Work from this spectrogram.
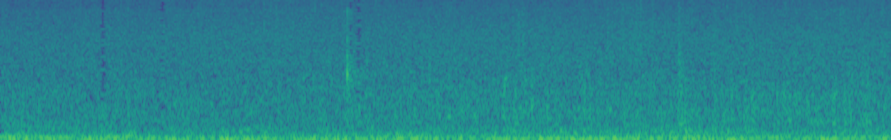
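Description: Heavy rainstorm in Denver with water flooding around trash cans outdoors, a dense continuous hiss of pouring rain with a few scattered droplet ticks, steady and close with no voices.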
